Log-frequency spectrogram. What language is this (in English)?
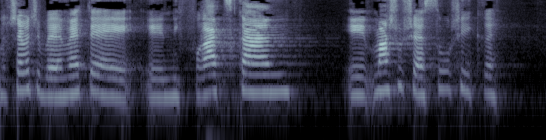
Hebrew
